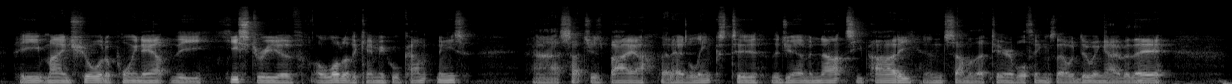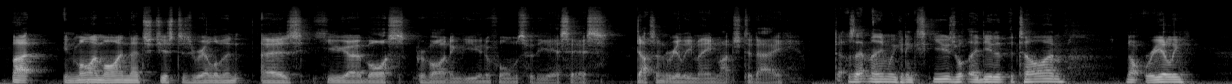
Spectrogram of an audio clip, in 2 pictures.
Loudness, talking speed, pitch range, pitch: -30 LUFS, 180 wpm, 80-95 Hz, 85 Hz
